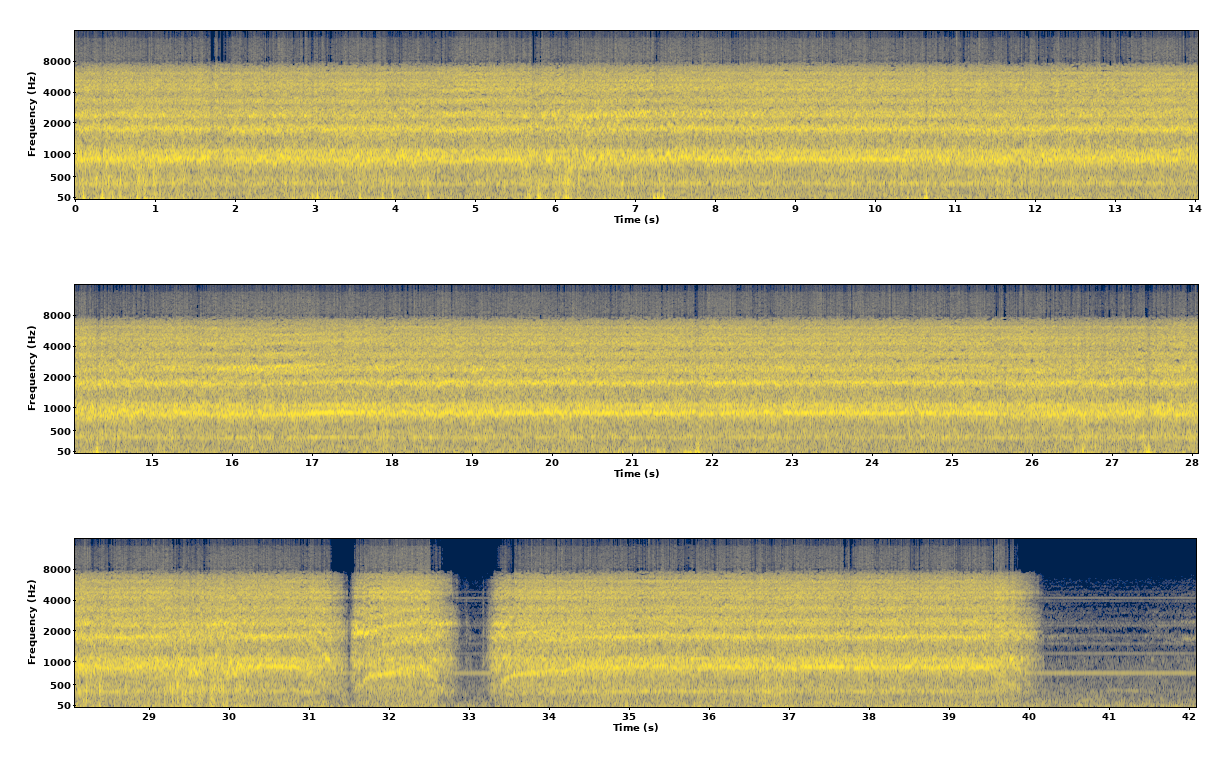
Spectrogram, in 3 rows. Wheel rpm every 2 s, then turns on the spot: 230, 230, 220, 210, 240, 230, 230, 220, 220, 230, 230, 240, 240, 220, 220, 170, 110, 210, 230, 200, 10.
none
